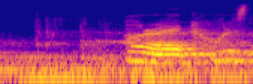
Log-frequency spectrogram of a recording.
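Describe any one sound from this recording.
A man's voice speaks in a game.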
